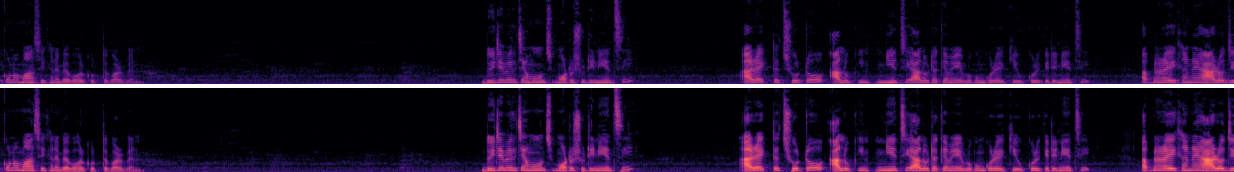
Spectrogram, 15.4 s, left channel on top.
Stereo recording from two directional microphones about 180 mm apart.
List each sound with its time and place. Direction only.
0.0 s a woman's voice: 35° right (ahead or behind)
6.1 s a woman's voice: 35° right (ahead or behind)
9.2 s a woman's voice: 40° right (ahead or behind)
